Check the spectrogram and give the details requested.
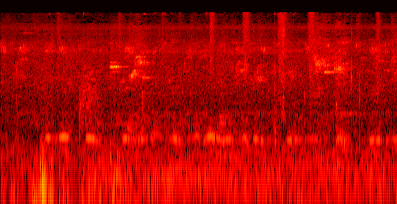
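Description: Small birds chirping a few times over a low rumble, with a faint steady wavering tone underneath; a single thump just before one second in.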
